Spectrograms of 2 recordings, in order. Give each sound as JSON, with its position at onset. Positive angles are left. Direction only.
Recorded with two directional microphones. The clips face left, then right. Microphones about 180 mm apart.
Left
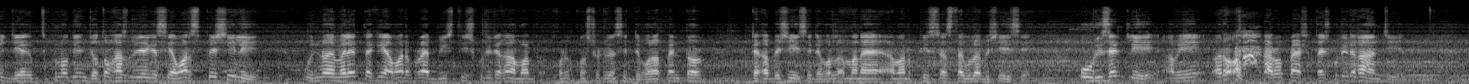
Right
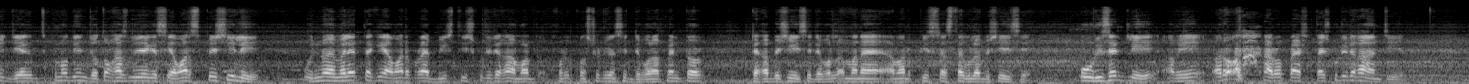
{"t": 0.0, "sound": "speech", "side_deg": -20}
